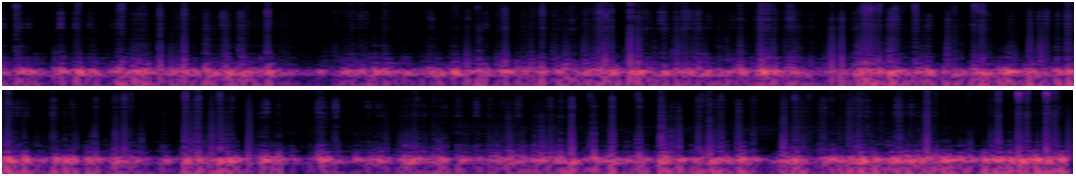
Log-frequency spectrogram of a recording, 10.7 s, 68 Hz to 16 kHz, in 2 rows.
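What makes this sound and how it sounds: Long nails scratch the mesh grille of a black hollow microphone with both hands throughout, producing a steady, dense scratching and rustling. The sound is dominated by a low hum-like rumble around 170 Hz, with many fast, crackly scrapes flickering up into bright frequencies.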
